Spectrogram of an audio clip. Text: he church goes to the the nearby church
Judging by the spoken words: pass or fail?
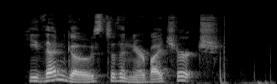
fail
